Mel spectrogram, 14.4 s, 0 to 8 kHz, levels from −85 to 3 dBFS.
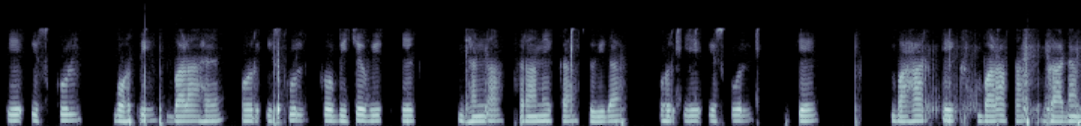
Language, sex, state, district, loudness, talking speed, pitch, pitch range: Hindi, male, Chhattisgarh, Bastar, -20 LUFS, 110 wpm, 130 Hz, 125-135 Hz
